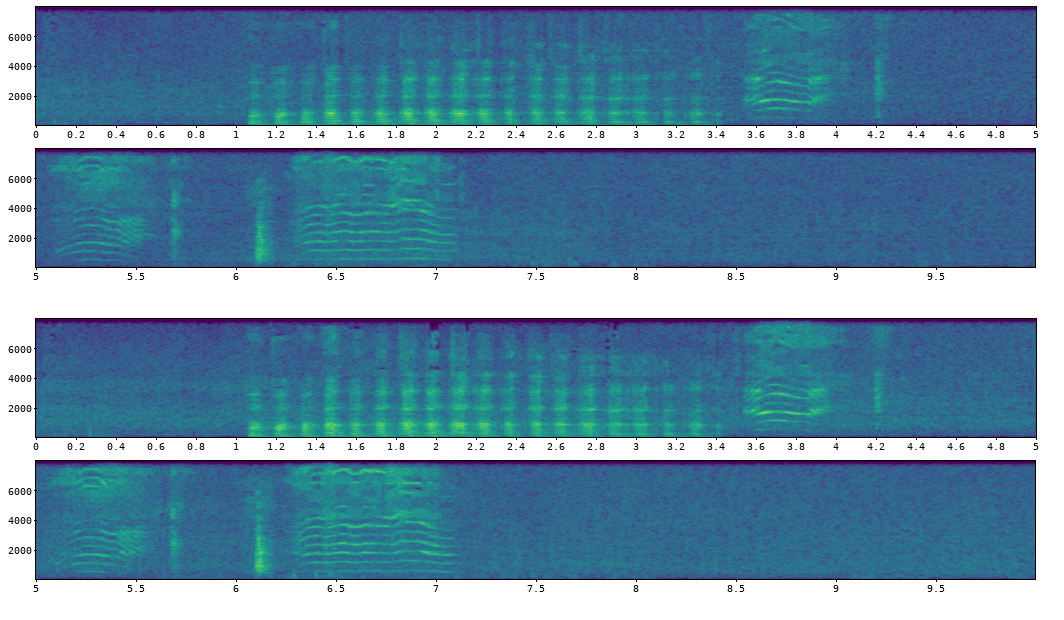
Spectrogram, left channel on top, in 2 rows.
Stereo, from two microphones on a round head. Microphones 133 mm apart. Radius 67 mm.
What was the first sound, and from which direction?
Laughter, 20° right (ahead or behind).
